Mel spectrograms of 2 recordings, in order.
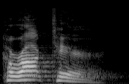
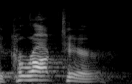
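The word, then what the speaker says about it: charakter (χαρακτήρ): The word image there, in the original Greek, it's pronounced charakter. That's your Greek word for the day, charakter. And it's the word that we derive our English word character from.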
